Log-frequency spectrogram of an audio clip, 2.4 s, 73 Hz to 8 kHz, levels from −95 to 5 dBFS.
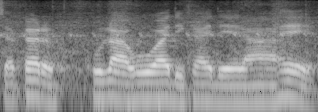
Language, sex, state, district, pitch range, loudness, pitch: Hindi, male, Gujarat, Gandhinagar, 115-130 Hz, -17 LUFS, 120 Hz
